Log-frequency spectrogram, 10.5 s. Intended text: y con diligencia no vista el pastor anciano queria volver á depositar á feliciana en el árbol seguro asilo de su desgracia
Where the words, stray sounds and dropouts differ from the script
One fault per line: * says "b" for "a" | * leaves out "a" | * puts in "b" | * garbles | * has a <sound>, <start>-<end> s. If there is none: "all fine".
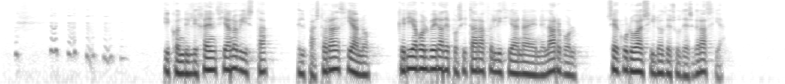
* has a laugh, 0.2-1.7 s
